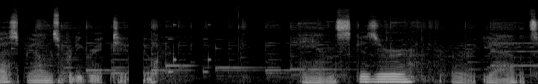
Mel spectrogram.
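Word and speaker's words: Scyther: And Skizzer, that's how you say it.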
